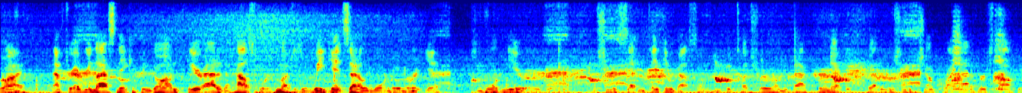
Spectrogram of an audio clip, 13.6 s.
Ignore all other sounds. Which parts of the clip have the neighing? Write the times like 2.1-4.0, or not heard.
not heard.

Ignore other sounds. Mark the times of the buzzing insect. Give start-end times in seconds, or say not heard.
3.4-5.6.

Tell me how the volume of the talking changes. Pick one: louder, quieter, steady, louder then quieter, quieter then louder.
quieter.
